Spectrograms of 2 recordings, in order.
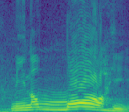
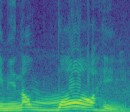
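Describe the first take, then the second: The two takes are said the same way.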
